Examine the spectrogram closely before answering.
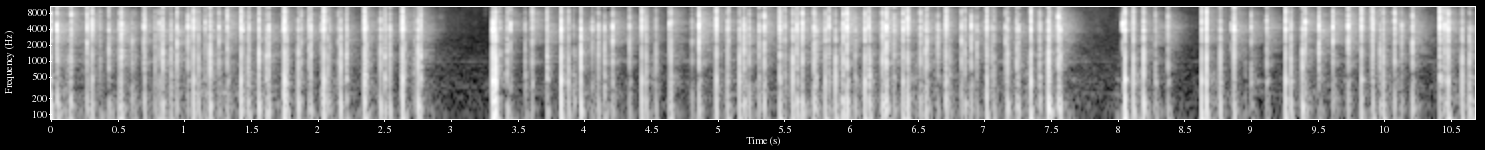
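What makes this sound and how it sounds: Long white nails tap and scratch rapidly along a curved bundle of many striped paper drinking straws, hollow tubes bound together. The result is a dense stream of dry, bright clicking with a crackly texture and very short decay, broken by two brief pauses around 3 and 8 seconds.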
